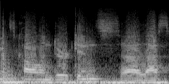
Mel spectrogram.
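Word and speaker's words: Dierckins: mayor council members uh my name is Colin Durkin uh last name is spelled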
